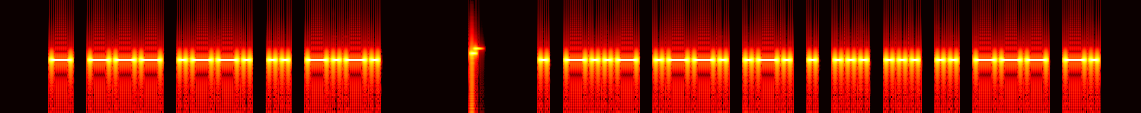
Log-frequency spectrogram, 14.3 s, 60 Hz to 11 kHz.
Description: Morse code, heard as a keyed tone, about 16 wpm, 700 Hz. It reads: TOPIC EXPRESSION
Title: Sentences from Top 1200 Words - New Word Drill - 15wpm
